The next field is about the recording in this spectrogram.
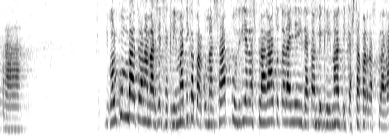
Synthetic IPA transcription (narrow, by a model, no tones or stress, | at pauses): t̪ɾa | siβɔlˠkumbat̪ɾələməɾʒɛnsjəklimat̪ikəpəɾkumənsapuðɾiəðəspləɣat̪ot̪ələʎejðəkambiklimat̪ikəst̪apəɾðəspləɣ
